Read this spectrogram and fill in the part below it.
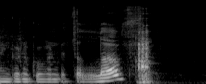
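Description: A paper cutout is lifted with a light rustle.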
